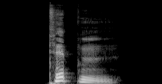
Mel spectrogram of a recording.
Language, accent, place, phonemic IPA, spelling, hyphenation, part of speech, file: German, Germany, Berlin, /ˈtɪpən/, tippen, tip‧pen, verb, De-tippen2.ogg
- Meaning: 1. to tap, to strike lightly (often repeatedly) 2. to type (on a typewriter or keyboard) 3. to make an informed guess 4. to make a prediction (of a sport result, etc.)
